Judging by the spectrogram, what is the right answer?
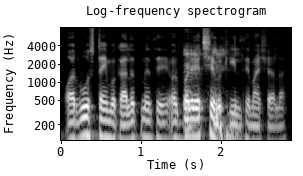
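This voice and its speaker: A man's voice: fairly low pitch, fairly even intonation, quick pace, a little mellow. Pakistani man, 40s, lawyer guest on a podcast; conversational, drops English phrases into his talk.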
